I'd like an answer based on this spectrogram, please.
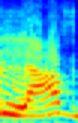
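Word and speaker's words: laugh: तो वहां पर आप उसे लाफ्ड नहीं प्रोनाउंस करेंगे।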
